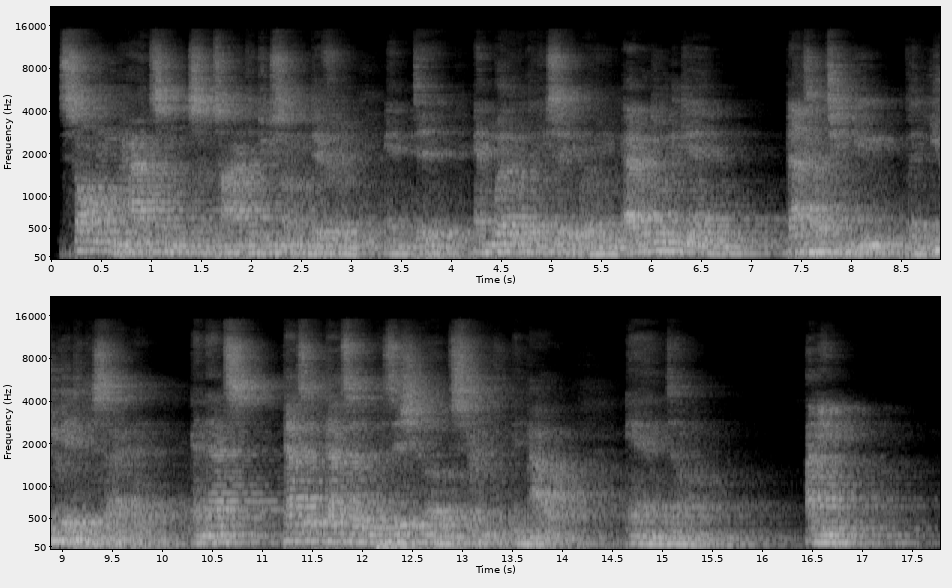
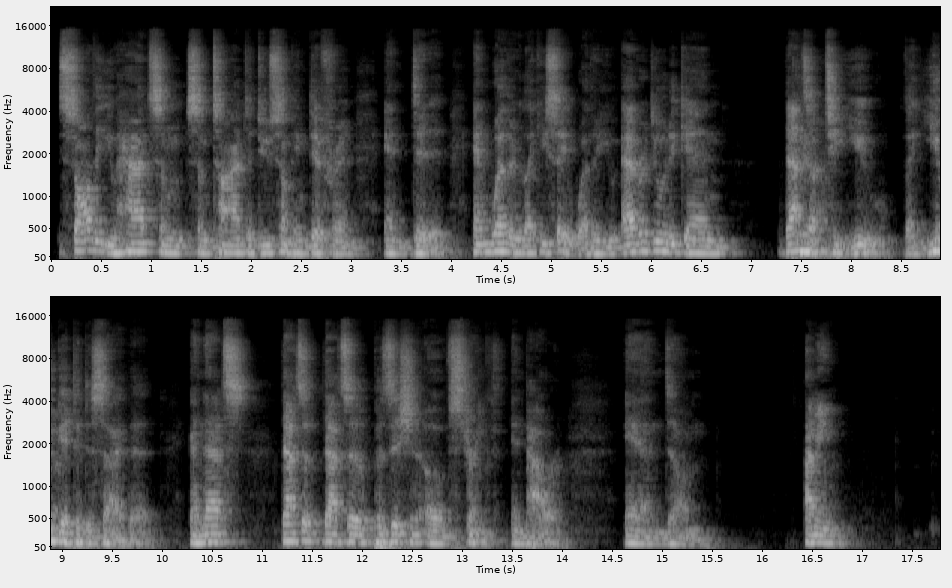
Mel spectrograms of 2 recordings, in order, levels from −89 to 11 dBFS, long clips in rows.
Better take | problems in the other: second | room echo; strong; dies away in 1.9 s; slight in the second // off-mic speech; far; far in the second

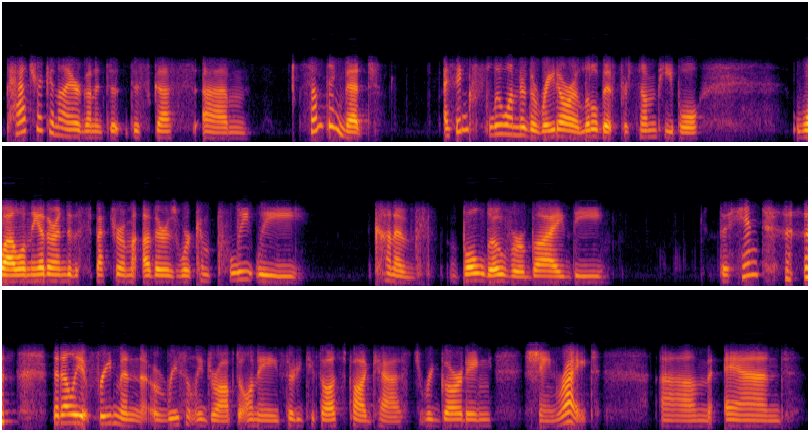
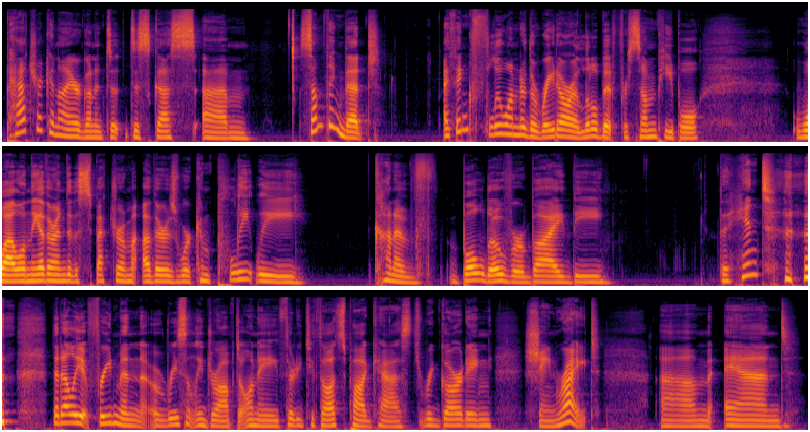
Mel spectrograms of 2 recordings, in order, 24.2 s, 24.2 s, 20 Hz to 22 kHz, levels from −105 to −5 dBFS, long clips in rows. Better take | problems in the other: second | phone-call audio

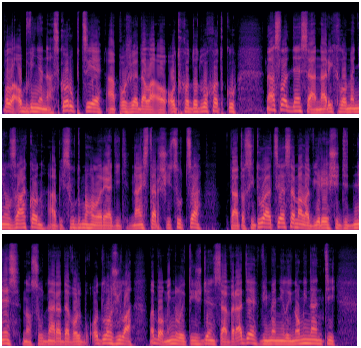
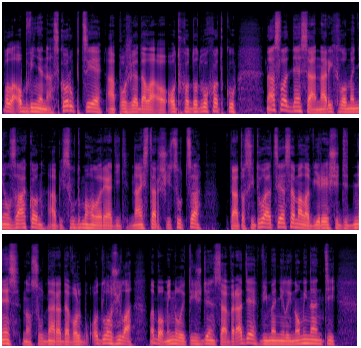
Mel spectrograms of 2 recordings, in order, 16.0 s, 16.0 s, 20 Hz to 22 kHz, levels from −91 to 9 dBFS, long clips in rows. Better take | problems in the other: second | distortion; slight; 10 dB below the speech

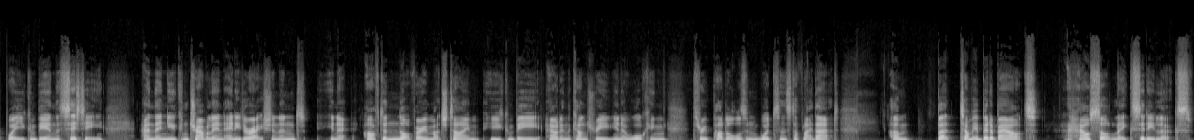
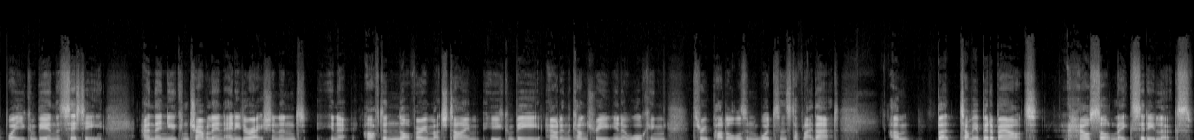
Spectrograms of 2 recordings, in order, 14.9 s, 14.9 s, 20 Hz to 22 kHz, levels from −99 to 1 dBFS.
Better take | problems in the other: first | thin; somewhat; fading below 300 Hz

